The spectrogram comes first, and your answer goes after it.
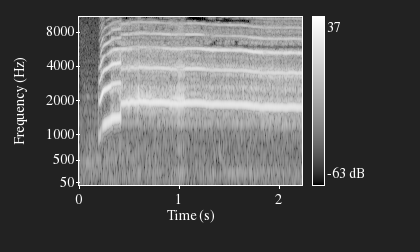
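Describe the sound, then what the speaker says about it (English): A girl lets out a single long, piercing, blood-curdling scream that rises sharply and then holds at high pitch, loud and close, with no talk around it. "the girl gave out a blood-curdling scream"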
